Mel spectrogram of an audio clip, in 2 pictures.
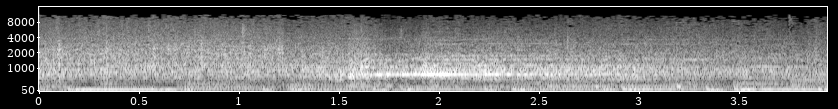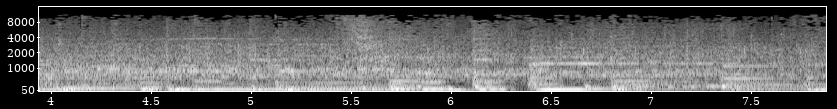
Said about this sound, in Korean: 아, 패널 분들 모시겠습니다. 그럼 박수로 환영해 주시기 바랍니다.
